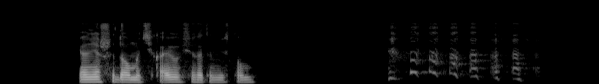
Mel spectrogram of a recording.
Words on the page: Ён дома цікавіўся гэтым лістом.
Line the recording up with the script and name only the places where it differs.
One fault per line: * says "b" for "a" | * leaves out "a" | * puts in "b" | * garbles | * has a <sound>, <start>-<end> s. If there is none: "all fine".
* puts in "яшчэ"
* has a laugh, 3.9-5.4 s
